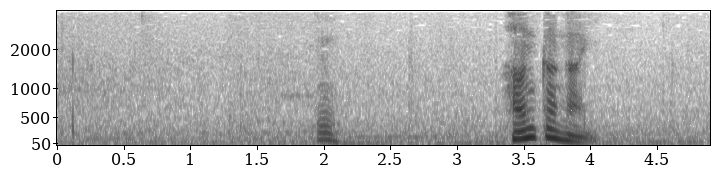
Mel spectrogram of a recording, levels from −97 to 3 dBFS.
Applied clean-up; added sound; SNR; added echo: none; none; none; none.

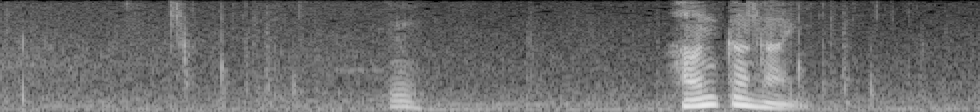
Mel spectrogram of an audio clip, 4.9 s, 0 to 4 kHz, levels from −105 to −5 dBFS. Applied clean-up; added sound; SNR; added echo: none; Shatter; 17 dB; none.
